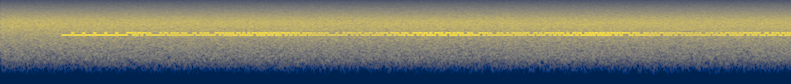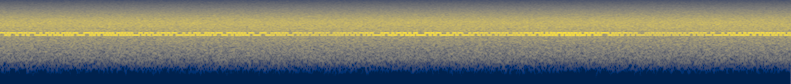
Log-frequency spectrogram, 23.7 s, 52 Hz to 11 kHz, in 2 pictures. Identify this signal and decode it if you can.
RTTY (45.45 baud, 170 Hz shift), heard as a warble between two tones, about 1260 Hz centre, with radio static. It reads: WYXCX YPASD LDJVK CCZLB PHNGX KQRBP LUCSF TGFAS FKPAF BCIEE OUPRM YRXIC MQGSO YMODB WDCSI VZAPV MUMAL BFHHJ SUNTS VSSDP BVUQA …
